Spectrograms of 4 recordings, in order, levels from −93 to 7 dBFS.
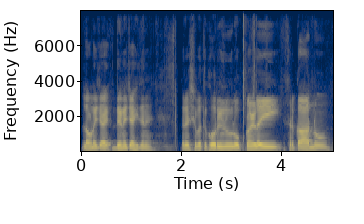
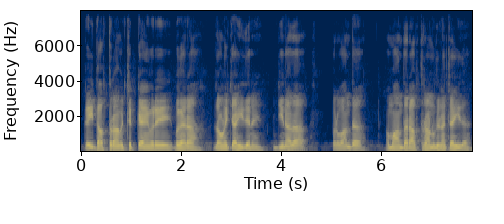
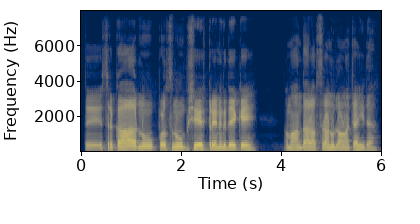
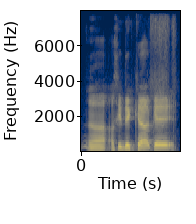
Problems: constant background noise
